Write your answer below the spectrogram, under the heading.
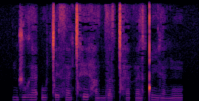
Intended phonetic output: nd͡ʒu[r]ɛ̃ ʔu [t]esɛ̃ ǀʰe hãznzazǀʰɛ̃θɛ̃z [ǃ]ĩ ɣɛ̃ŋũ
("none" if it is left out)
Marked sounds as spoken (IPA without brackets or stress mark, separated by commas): ɣ, ǀ, ǃ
